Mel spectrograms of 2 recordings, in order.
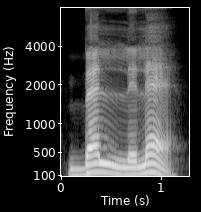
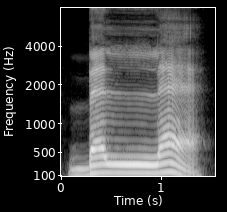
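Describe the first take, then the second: First: The two l sounds are said separately. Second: The two l sounds merge into one doubled l. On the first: The speaker calls it wrong. "not bellila. That is not correct" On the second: The speaker calls it right. "So we say bella"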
